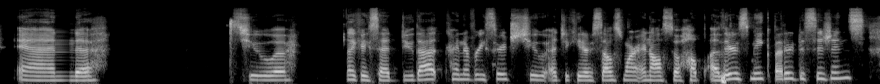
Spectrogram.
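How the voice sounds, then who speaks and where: A woman speaks at a moderate pace with a medium pitch, ordinary pitch variation and a bright, sharp tone, leaving long, frequent pauses in a dry, close recording with no echo. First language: not English. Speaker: student in online class. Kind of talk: group discussion.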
